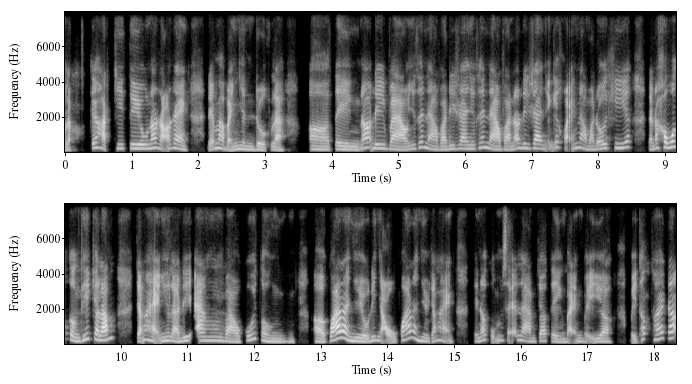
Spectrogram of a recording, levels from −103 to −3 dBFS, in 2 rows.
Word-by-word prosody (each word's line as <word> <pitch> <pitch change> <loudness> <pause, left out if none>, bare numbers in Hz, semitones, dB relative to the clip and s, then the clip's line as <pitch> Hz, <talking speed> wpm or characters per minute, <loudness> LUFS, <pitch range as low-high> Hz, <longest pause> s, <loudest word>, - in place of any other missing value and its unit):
lập - - 0 0.3
kế - - 0
hoạch - - +3
chi 235 -1 -6
tiêu 230 0 0
nó 255 +3 +4
rõ 240 - +3
ràng 230 -8 +2 0.3
để 180 +6 0
mà 245 +1 +1
bạn 180 - 0
nhìn 175 -4 -4
được 165 -1 -3
là, 155 -2 +2 0.3
ờ, 175 -2 0
tiền 175 -4 -2
nó 275 +3 +4
đi 235 -1 -2
vào 180 -6 +3
như 205 - -7
thế 295 +6 -4
nào, 230 -10 -1
và 175 0 -1
đi 200 +4 -6
ra 215 0 -2
như 210 0 -6
thế 280 +5 -6
nào, 195 -11 +2
và 170 -1 0
nó 225 +9 +1
đi 255 -1 -5
ra 240 -1 +1
những 220 - -6
cái 305 - -5
khoản 265 -3 -1
nào. 255 -7 -3
Mà 175 - -4
đôi 210 +6 -3
khi 260 +1 -5
á 310 - -3 0.3
là - - -1
nó - - 0
không 290 -1 +3
có 325 - +5
cần 255 -12 -1
thiết 310 +8 -2
cho 280 -4 +4
lắm, 260 +9 +7 0.3
chẳng - - +4
hạn 270 -7 +4
như 215 +2 -1
là 195 -5 +3
đi 205 +6 -2
ăn 220 -2 +1
vào 165 -4 +1
cuối 250 - -6
tuần, 165 -6 -4 0.4
ờ, 160 - +2
quá 245 +9 +10
là 360 -4 +7
nhiều, 185 -5 0
đi 225 +3 -4
nhậu 230 - +1
quá 320 +8 +2
là 375 - -3
nhiều 195 -5 -5
chẳng 215 +7 -4
hạn, 250 - -1 0.3
thì 185 - -9
nó 245 +6 -2
cũng 235 - -10
sẽ 235 - -1
làm 175 -9 -3
cho 200 +2 -3
tiền 170 -6 -6
bạn 175 - -2
bị, 165 0 -5
ờ, 170 -1 -1 0.3
bị 130 - -4
thất 315 - -5
thoát 300 +6 -1
đó. 350 +2 +4
215 Hz, 270 wpm, -23 LUFS, 175-255 Hz, 0.4 s, quá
